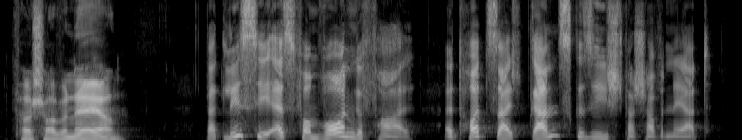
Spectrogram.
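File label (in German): "ver-schawe-naeaeren", Wittlicher Wörterbuch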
